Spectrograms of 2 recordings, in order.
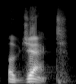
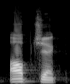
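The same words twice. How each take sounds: First: The stress is on the second syllable. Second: The stress is on the first syllable. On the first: It is used as a verb. "보통 동사할 때는 액센트를 뒤에 줍니다" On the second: It is used as a noun. "액센트가 앞쪽에 있고요"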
